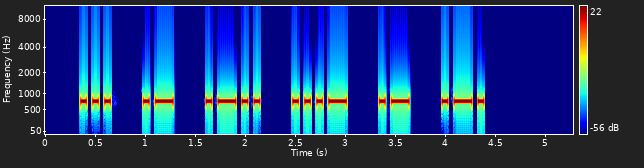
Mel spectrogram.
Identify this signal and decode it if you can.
Morse code, heard as a keyed tone, about 20 wpm, spaced as for 15 wpm, 750 Hz. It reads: SALVAR
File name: arquivos / texto / texto 03 20ppm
